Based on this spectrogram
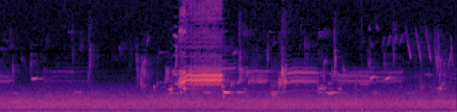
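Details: A red-winged blackbird in the Sonoran desert of Arizona gives one harsh, buzzy trill lasting under a second, with short soft notes before it. Faint chirps from other birds and steady outdoor hiss fill the background.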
